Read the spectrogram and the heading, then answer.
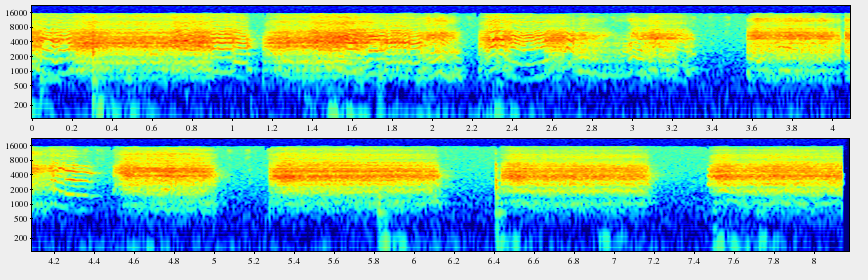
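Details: Two chough chicks, hand-reared, calling at a mid-morning feed: loud grating, rasping squawks in about seven separate bursts, each up to a second long, with soft knocks and handling noise underneath.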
